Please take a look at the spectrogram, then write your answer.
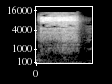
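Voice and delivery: "ف-" as voiceless breath alone; just blow the f in "ف-", no vowel; blown f sound. Shown as a demonstration. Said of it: "انفخ بقى كده". ("ف-" نفخ بس من غير حركة)

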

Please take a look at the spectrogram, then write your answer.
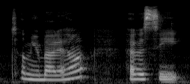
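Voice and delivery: usual speaking voice

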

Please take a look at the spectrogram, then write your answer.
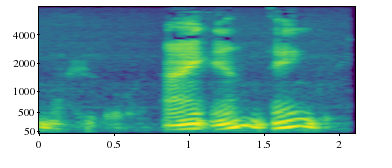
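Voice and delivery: ordinary talk, nothing marked

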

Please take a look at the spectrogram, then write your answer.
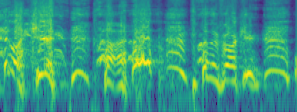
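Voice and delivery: real burst of laughter, pitch jumping high; laughing. Real, not acted. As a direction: laugh through the swear. Laughs while telling the mix-up.

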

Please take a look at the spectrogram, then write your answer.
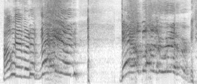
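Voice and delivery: high, slow, shouted Matt Foley bellow; Matt Foley impression. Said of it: "So then I'm like".

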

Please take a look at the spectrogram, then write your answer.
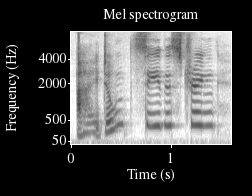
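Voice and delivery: put-on high child's puzzled voice; a small boy puzzled, pitched high. A narrator's reading. Child voice in story.

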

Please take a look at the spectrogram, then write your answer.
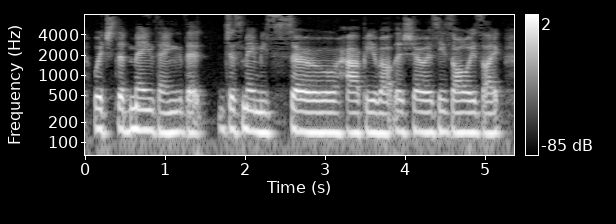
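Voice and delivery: ordinary talk

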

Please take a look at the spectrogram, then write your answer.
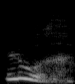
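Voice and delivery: "lourd" ends on the R, the D unsaid; silent D in lourd. Shown as a demonstration. Teacher repeating "lourd" to show no E, no D. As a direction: say "lourd" as "lour". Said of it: "il n'y a pas de E après".

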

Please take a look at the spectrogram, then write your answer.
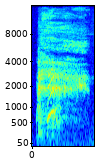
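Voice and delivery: high breathy giggle. Real, not acted. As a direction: burst into a squeaky laugh. Laughing at garage joke.

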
